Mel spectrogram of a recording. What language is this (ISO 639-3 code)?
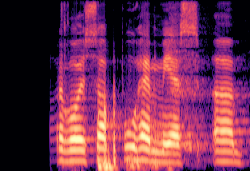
fin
